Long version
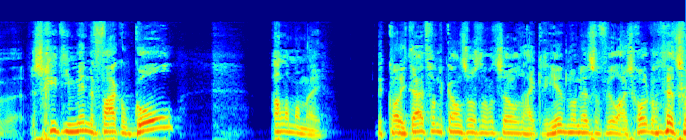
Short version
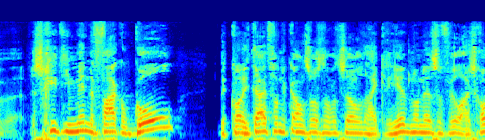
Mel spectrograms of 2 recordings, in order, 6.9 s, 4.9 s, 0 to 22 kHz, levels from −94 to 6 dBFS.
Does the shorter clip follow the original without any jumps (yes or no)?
no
